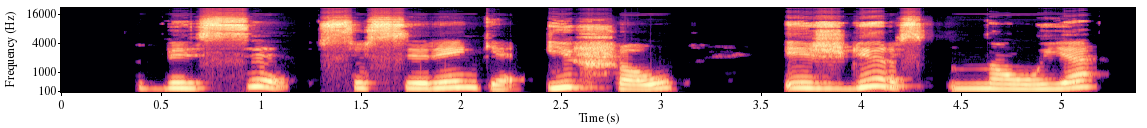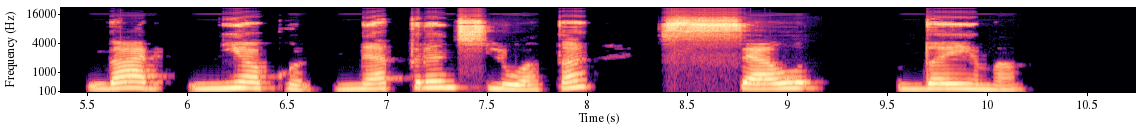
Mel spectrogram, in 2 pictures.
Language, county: Lithuanian, Marijampolė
